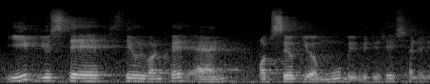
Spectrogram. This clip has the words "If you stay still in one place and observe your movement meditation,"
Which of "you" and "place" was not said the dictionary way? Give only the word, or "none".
place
